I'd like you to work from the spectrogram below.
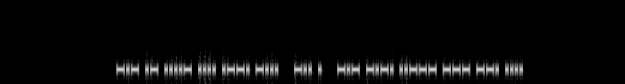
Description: Morse code, heard as a keyed tone, about 47 wpm, 700 Hz. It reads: KA4HPB DE KC2OGH
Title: USA Callsign DE Callsign 50wpm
